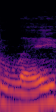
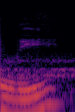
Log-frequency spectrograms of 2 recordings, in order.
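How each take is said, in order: First: The vowel sounds like the one in 'day'. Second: The vowel sounds like the one in 'see'. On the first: "some people say Lay" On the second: "some people say Lee"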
